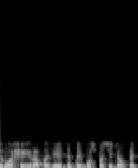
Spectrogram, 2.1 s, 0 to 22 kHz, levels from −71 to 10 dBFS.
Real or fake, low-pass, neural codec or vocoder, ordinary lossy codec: fake; 3.6 kHz; autoencoder, 48 kHz, 128 numbers a frame, DAC-VAE, trained on Japanese speech; AAC, 32 kbps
